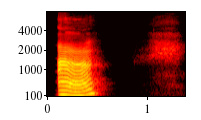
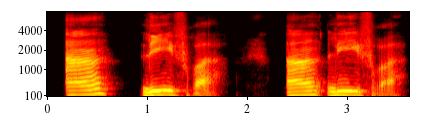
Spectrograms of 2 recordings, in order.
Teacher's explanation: First of all, we have un, U-N, and we're going to push that in through our nose. It's a nasal.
